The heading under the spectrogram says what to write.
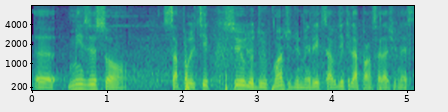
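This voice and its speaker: A man with a Cameroonian accent speaks at a fairly quick pace. His intonation is lively, and there is noticeable background noise. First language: Bassa (speaking French). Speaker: business executive. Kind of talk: interview statement. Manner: hesitant with fillers.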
